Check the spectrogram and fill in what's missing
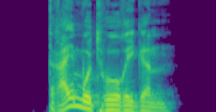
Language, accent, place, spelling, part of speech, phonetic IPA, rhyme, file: German, Germany, Berlin, dreimotorigem, adjective, [ˈdʁaɪ̯moˌtoːʁɪɡəm], -aɪ̯motoːʁɪɡəm, De-dreimotorigem.ogg
- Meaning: strong dative masculine/neuter singular of dreimotorig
